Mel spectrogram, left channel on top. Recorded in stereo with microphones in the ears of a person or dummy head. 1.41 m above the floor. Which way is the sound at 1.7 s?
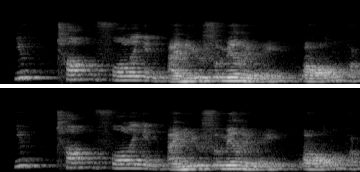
60° right (ahead or behind).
